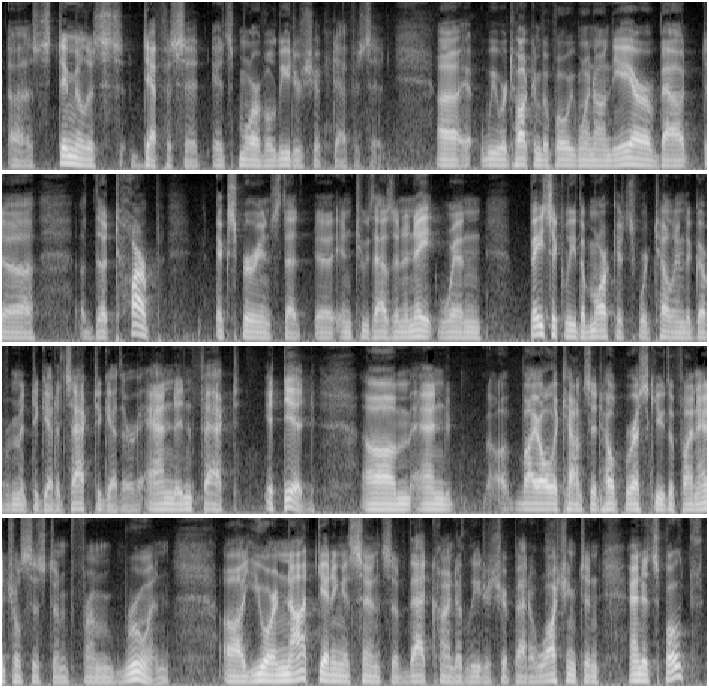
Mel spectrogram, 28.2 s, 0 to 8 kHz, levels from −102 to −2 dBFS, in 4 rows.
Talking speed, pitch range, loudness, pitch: 165 wpm, 90-105 Hz, -22 LUFS, 95 Hz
